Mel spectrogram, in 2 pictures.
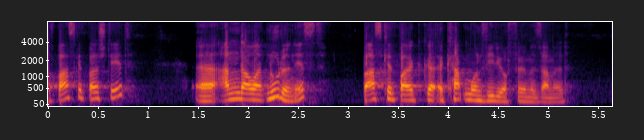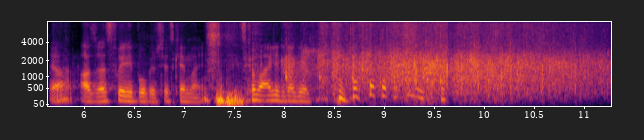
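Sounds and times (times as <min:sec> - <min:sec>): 
speech: 0:00.1 - 0:09.7
laughter: 0:07.5 - 0:09.9
audience applause: 0:07.6 - 0:11.2.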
